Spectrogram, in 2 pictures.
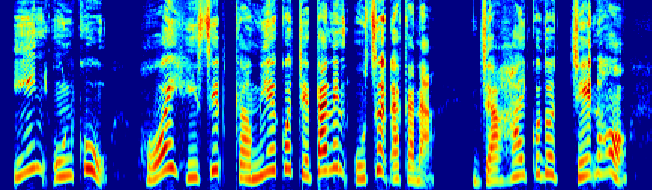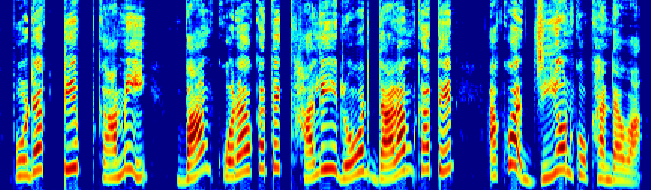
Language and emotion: Santali, angry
